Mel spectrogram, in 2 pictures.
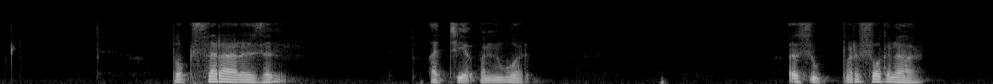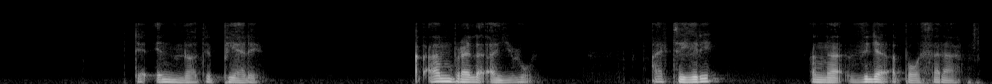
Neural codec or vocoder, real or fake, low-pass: codec, 16 kHz, 1.1 kbps, Voila-Tokenizer; fake; 7.2 kHz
